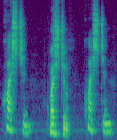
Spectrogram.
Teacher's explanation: We actually turn that last part of the word into a CH sound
